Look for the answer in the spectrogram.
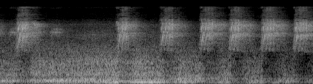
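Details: Grey-cheeked bulbul, known as cucak jenggot, calling with emotion in 'nembak' style: loud, noisy rasping bursts, several in quick succession over a steady low rumble.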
